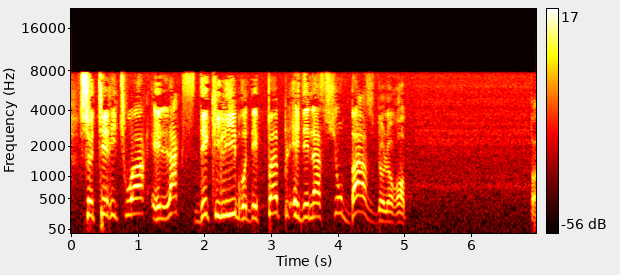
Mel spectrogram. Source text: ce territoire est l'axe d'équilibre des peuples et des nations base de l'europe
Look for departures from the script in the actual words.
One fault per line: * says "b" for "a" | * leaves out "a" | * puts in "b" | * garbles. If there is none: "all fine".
all fine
